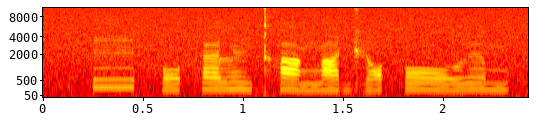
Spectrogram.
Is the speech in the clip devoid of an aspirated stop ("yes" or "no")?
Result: no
